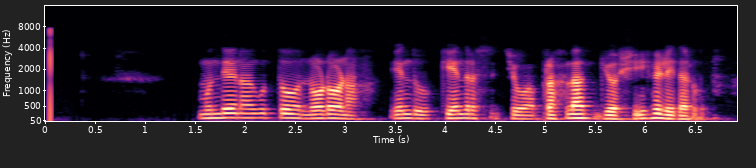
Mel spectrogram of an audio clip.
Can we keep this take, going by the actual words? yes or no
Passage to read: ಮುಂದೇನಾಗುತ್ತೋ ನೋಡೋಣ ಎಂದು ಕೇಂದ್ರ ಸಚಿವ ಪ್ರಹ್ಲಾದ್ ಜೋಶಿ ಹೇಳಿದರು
yes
